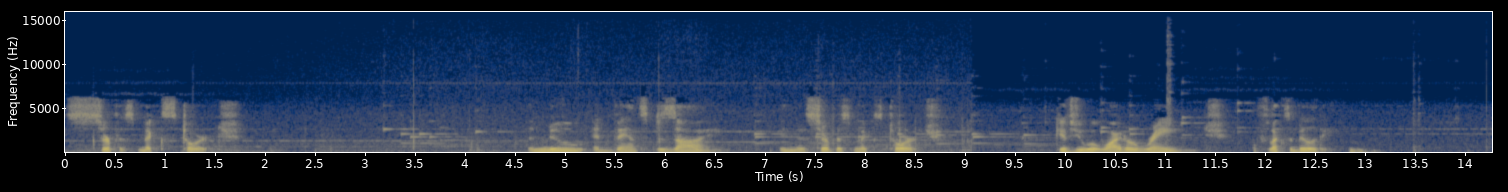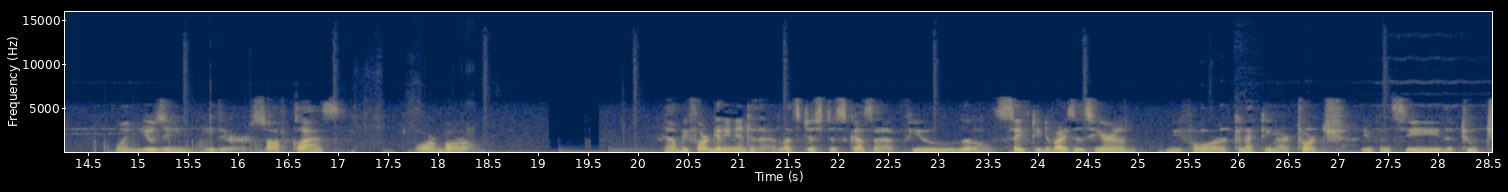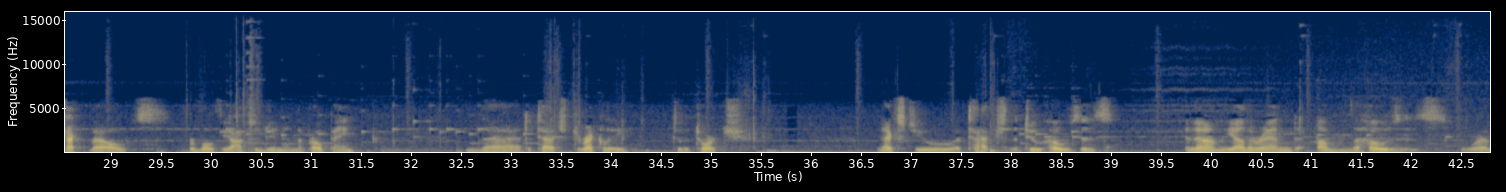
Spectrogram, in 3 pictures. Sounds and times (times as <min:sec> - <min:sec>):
Speech: 0:00.0 - 0:01.8, 0:04.6 - 0:06.6, 0:07.2 - 0:08.8, 0:09.9 - 0:12.7, 0:14.8 - 0:17.1, 0:17.8 - 0:18.5, 0:20.2 - 0:31.5, 0:32.6 - 0:35.4, 0:36.7 - 0:39.0, 0:39.8 - 0:42.7.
